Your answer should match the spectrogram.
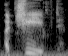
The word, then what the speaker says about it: achieved: time achieved achieved okay give me a D sound at the end achieved achieved okay so what uh what you're producing is a t sound at the end okay um saying a cheie with a t Okay the difference between the D and the t is that your your tongue hits the top of your mouth with a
